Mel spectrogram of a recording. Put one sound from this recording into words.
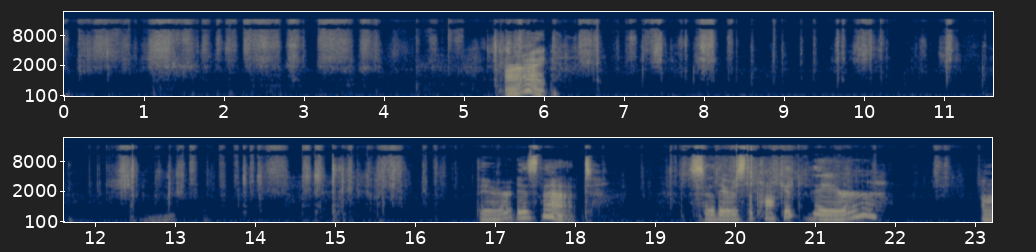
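Paper rustles and crinkles as it is folded and handled.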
